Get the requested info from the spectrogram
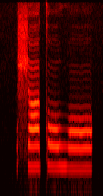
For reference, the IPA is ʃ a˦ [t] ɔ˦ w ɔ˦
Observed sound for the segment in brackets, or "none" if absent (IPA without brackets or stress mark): t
